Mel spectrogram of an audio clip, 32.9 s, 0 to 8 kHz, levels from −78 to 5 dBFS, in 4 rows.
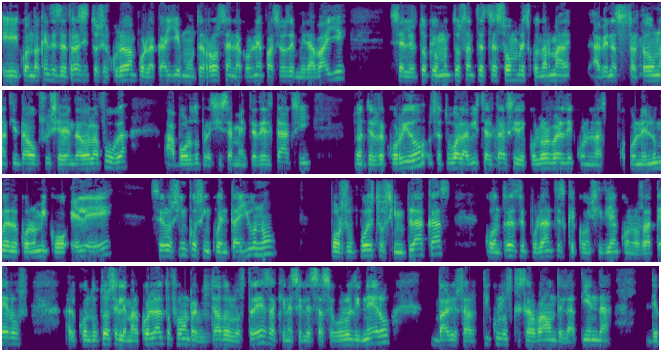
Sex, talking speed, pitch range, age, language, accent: male, 185 wpm, 130-160 Hz, 40-59, Spanish, Mexican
